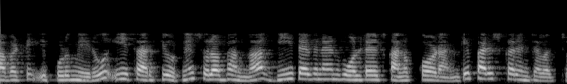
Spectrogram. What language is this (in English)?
Telugu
